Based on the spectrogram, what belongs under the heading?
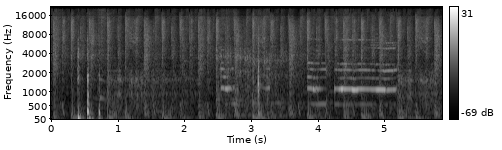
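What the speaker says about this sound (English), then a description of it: "Is there a cat crying in the background, Beth?" Amid game audio and music from a Gran Turismo stream, a cat cries faintly in the background with drawn-out wavering tones toward the end, low in the mix.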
